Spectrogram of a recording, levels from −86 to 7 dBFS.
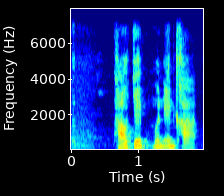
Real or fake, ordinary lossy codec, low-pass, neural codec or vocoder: real; none; 7.2 kHz; none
